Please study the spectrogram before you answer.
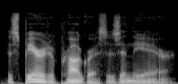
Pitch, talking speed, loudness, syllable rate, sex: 85 Hz, 270 wpm, -19 LUFS, 6.1 syllables/s, male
